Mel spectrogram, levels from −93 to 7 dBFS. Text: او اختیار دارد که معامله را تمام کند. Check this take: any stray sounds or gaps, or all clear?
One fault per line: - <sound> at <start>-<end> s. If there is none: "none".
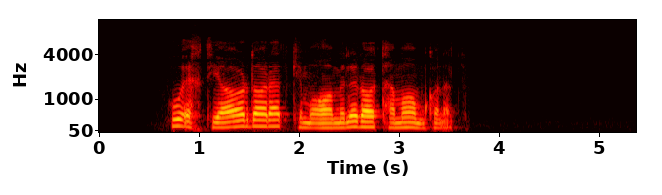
none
